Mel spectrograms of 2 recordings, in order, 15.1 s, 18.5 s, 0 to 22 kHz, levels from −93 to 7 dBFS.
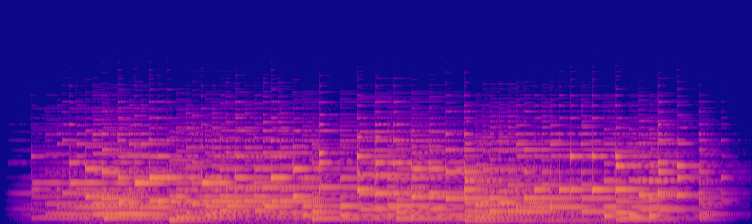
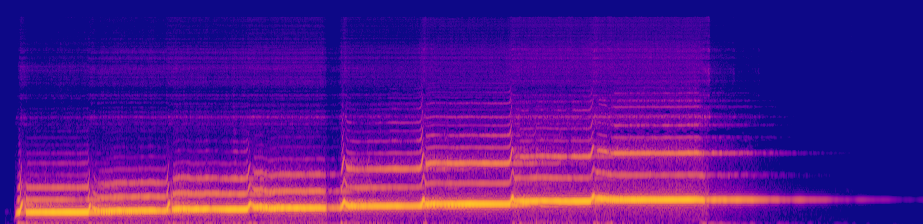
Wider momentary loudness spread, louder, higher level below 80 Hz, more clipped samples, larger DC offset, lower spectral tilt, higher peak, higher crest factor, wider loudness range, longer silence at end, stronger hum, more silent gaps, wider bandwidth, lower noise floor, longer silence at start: about the same, 10 LU vs 9 LU; second, -28 LUFS vs -13 LUFS; about the same, -52 dBFS vs -56 dBFS; neither; neither; about the same, -10.5 dB/octave vs -10.5 dB/octave; second, -12 dBFS vs -4 dBFS; first, 16 dB vs 8 dB; second, 2 LU vs 5 LU; second, 0.45 s vs 2.9 s; neither; neither; first, 5.4 kHz vs 3.6 kHz; second, -59 dBFS vs -80 dBFS; first, 0.6 s vs 0.3 s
